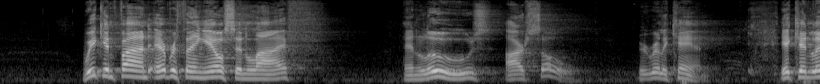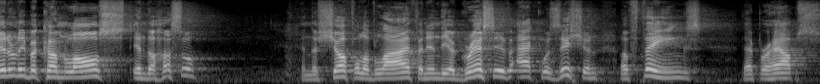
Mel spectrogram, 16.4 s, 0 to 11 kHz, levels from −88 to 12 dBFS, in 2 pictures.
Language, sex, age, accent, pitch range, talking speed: English, male, 50-69, American, 130-180 Hz, 130 wpm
